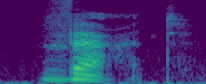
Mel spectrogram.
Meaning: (noun) 1. A large tub, such as is used for making wine or for tanning 2. A square, hollow place on the back of a calcining furnace, where tin ore is laid to dry 3. A vessel for holding holy water
- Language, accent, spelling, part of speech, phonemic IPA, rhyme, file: English, US, vat, noun / verb / adjective, /væt/, -æt, En-us-vat.ogg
